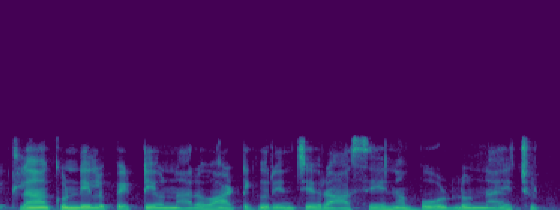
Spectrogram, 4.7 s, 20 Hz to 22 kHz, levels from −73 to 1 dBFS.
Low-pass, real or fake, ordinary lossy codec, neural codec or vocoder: none; real; none; none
